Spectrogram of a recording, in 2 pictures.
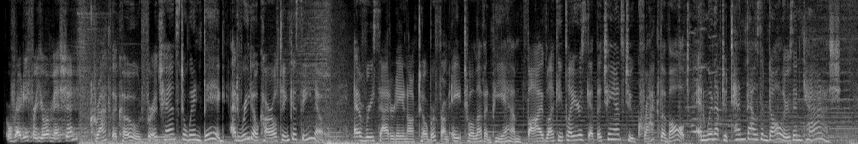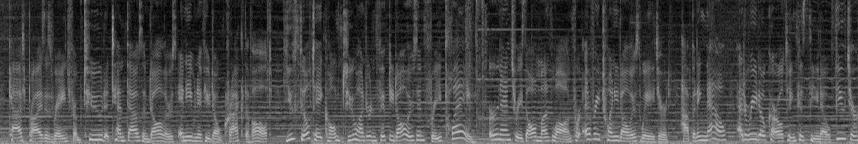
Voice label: Radio Ad; Rideau Carleton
